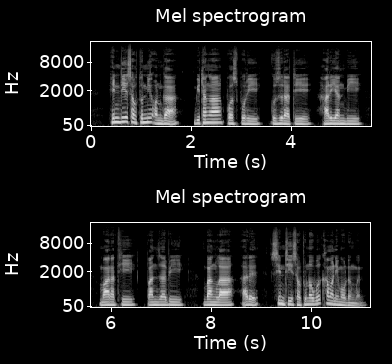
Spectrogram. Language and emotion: Bodo, neutral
